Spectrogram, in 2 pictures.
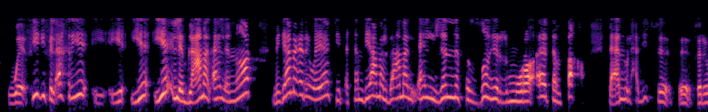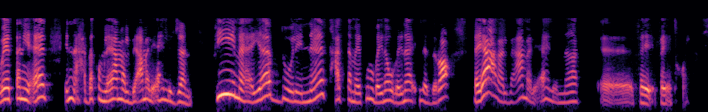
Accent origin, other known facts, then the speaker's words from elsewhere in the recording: Mansoura, Dakahlia, Egypt; الجمعيه الشرعيه عندنا في المنصوره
